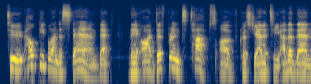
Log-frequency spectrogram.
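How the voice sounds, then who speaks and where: A man with a South African accent, moderate pace and ordinary pitch variation. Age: 30s. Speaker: minister and YouTuber. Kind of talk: channel introduction vlog.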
